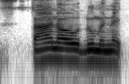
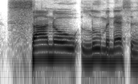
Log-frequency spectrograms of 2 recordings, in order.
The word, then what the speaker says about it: sonoluminescence: I want to make sure I'm pronouncing it right. It's called sinoluminescence. Hold on. Sinoluminescence. Have you ever heard of that word? Sonoluminescence.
